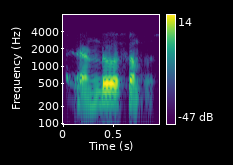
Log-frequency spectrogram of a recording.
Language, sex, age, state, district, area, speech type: Malayalam, male, 18-30, Kerala, Kollam, rural, conversation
